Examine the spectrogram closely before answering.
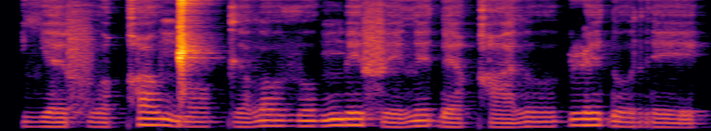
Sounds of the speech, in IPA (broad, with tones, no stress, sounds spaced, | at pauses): ʎ ɛ˨ f o˨ qʰ o˦ ŋ͡ǁ ɔ˨ k ɪ˨ lˠ o˦ ð o˦ ŋ͡m e˦ f e˨ l ɪ˦ ɗ ɛ˨ qʰ a˨ l ʊ˦ | ɭ ɪ˦ ɗ ʊ˨ r e˨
